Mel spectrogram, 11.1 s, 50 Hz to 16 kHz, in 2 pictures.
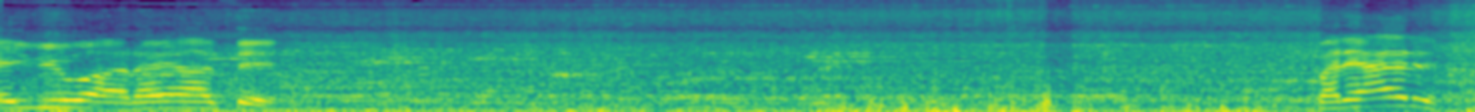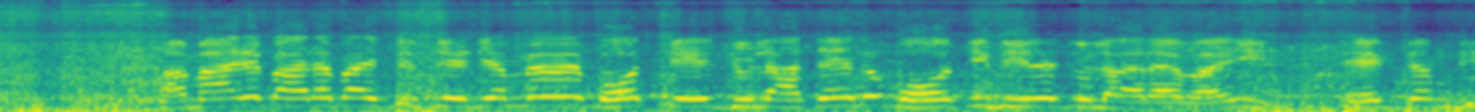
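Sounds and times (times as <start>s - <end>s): faint voices: 0.0s - 11.0s
wind buffeting microphone: 2.3s - 7.7s, 10.1s - 11.0s.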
